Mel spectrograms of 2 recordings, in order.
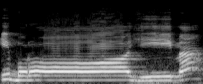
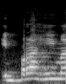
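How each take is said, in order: First: The vowel after the r is held long. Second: The vowel after the r is kept short. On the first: The speaker calls it right. "را کے اوپر کھڑی زبر ہے، آواز کو لمبا کریں گے" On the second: The speaker calls it wrong. "ابراہیم نہیں پڑھنا"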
